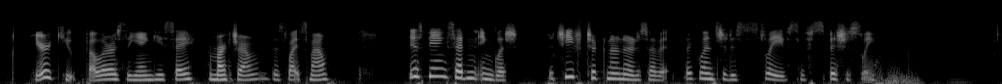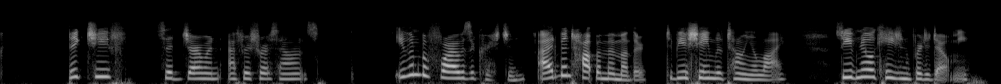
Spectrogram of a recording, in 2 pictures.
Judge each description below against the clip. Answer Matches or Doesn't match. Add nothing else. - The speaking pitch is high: Matches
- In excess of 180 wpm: Matches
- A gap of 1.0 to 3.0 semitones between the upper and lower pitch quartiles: Doesn't match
